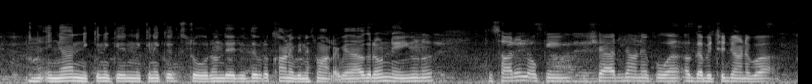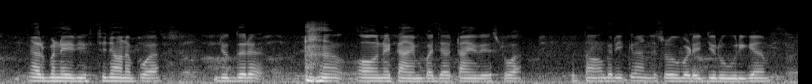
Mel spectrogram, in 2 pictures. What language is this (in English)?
Dogri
